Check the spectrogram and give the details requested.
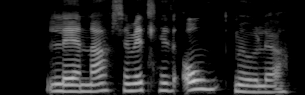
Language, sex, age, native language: Icelandic, female, 20-29, Icelandic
